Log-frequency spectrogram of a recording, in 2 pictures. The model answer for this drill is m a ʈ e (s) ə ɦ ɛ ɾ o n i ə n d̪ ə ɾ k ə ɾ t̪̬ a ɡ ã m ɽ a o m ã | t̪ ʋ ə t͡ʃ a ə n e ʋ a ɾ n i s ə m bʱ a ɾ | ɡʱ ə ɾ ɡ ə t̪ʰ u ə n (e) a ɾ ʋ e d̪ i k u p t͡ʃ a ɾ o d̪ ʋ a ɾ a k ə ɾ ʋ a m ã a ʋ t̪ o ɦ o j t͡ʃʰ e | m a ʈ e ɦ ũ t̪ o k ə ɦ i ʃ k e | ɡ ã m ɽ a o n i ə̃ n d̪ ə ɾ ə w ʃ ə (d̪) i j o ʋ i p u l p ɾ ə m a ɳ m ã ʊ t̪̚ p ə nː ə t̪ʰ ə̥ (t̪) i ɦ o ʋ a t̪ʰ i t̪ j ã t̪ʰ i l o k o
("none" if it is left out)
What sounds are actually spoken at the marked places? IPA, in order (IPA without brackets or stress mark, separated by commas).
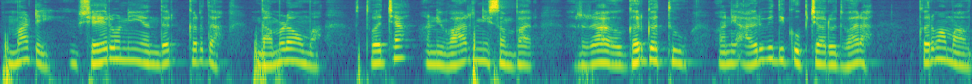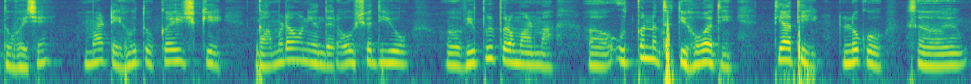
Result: ʃ, e, d̪, t̪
